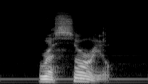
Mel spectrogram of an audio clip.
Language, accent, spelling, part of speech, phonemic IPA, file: English, US, rasorial, adjective, /ɹəˈsɔːɹɪəl/, En-us-rasorial.ogg
- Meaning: 1. Scratching the ground for food, as domestic fowl or other gallinaceous birds 2. Pertaining to the now obsolete order Rasores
